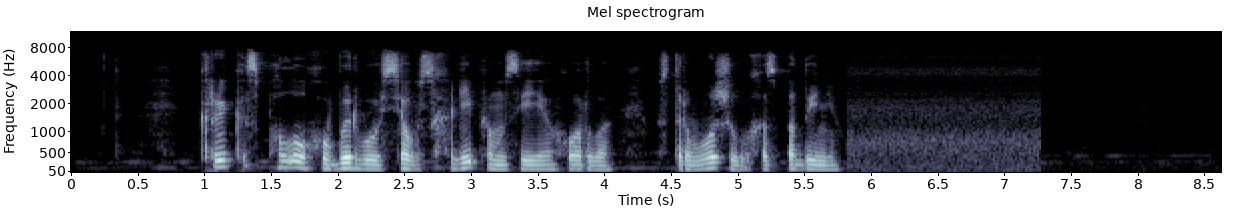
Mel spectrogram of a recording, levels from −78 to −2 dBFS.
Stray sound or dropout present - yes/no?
no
